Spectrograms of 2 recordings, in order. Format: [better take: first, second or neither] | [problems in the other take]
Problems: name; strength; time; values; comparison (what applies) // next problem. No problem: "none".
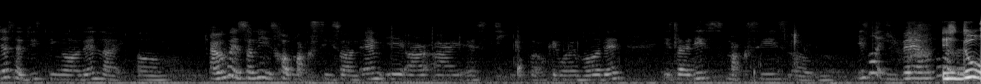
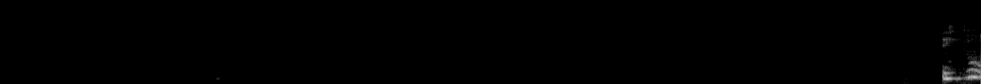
first | noise reduction (neural mask model DeepFilterNet 3)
